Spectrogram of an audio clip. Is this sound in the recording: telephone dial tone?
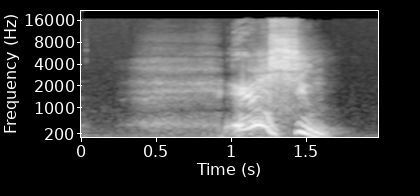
no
